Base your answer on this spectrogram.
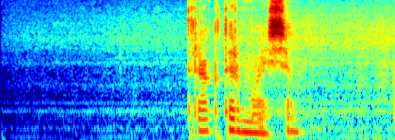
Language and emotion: Russian, neutral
